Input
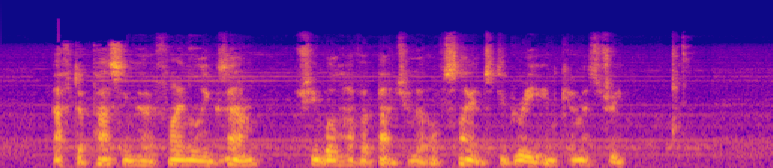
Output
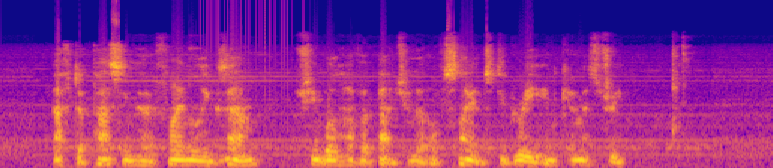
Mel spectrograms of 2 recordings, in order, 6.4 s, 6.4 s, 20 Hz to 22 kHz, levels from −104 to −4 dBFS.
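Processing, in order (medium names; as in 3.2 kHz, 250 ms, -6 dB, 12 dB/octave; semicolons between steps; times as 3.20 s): 1.63–2.56 s: crackle 37 per s -29 dBFS; in parallel at -5 dB: hard clipper -13.5 dBFS, distortion -15 dB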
